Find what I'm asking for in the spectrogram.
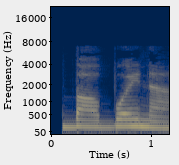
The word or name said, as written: balbuena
